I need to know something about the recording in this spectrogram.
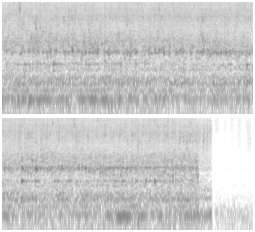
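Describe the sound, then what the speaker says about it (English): A tap runs steadily while hands are washed, giving a close, continuous rush of water that lasts several seconds and then stops abruptly near the end. "I wash my hands."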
